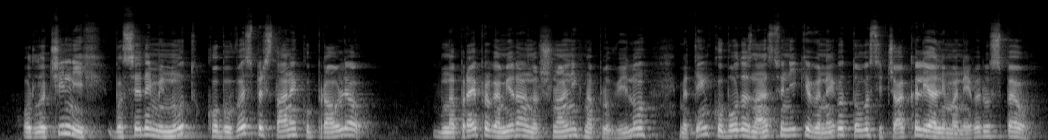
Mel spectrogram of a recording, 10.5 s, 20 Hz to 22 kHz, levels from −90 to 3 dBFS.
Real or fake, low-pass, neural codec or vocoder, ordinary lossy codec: real; 19.8 kHz; none; none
